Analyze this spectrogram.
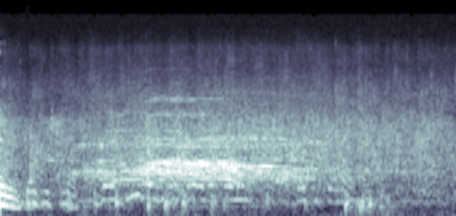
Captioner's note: applause, cheering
